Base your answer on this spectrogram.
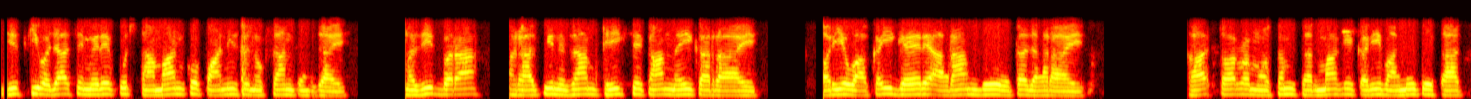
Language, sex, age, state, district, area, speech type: Urdu, male, 18-30, Maharashtra, Nashik, rural, conversation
